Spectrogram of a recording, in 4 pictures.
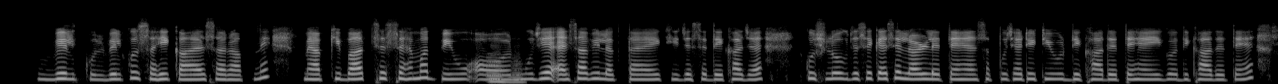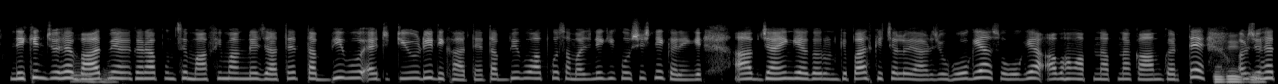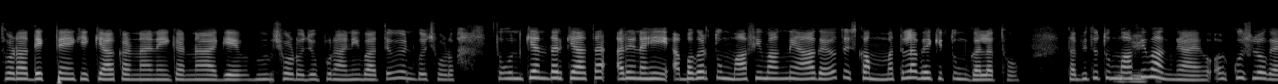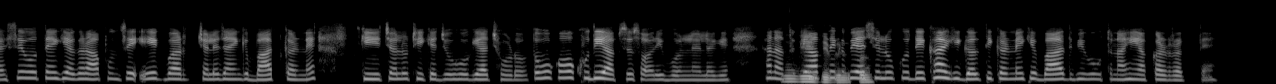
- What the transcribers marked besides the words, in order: in English: "एटीट्यूड"; in English: "ईगो"; in English: "एटीट्यूड"; in English: "सॉरी"; other background noise
- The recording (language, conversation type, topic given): Hindi, unstructured, क्या क्षमा करना ज़रूरी होता है, और क्यों?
